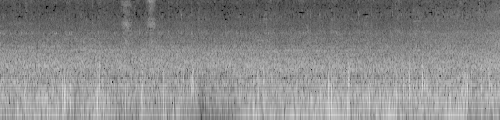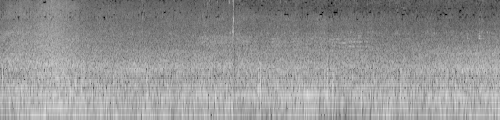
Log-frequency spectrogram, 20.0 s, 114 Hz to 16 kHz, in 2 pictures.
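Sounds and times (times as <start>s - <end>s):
road and traffic noise: 0.0s - 20.0s
motor vehicle passing: 8.8s - 20.0s.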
